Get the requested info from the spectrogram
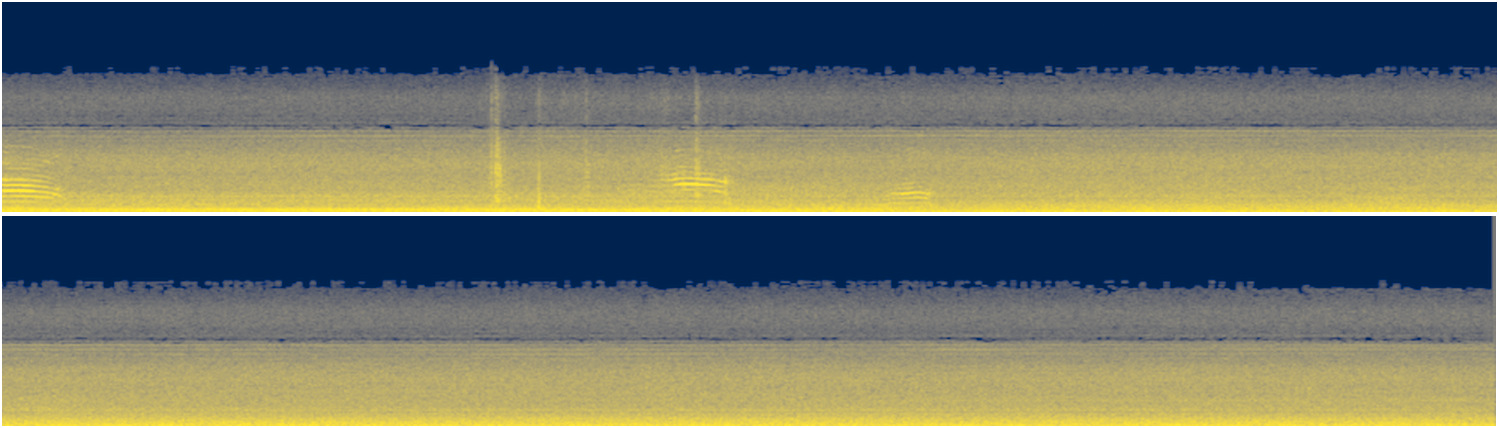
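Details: Cat giving a few short, high meows in the opening seconds, one around the fifth second and a softer one near the sixth, then a long stretch of steady low rumbling noise with no further calls.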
